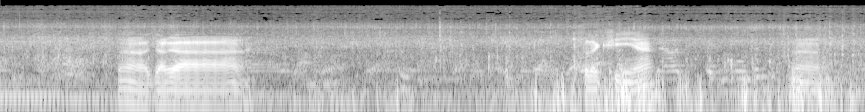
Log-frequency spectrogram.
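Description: Water splashes softly as hands stir fish in a tub.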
